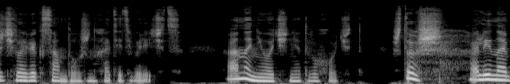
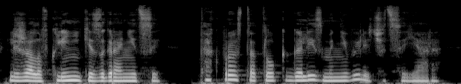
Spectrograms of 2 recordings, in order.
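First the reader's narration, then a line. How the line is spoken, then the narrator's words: Mother's sigh. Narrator (Russian): вздохнула мама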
